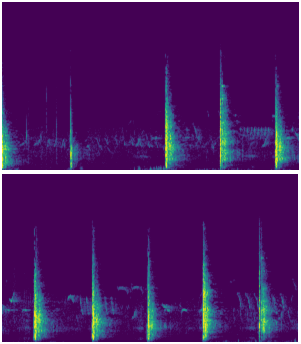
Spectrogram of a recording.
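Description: A sledgehammer strikes a metal wedge in a tree trunk with sharp, ringing clanks at a steady pace.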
